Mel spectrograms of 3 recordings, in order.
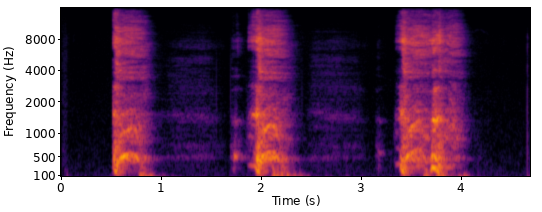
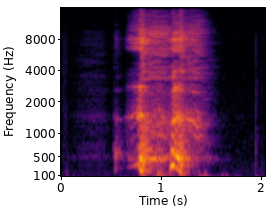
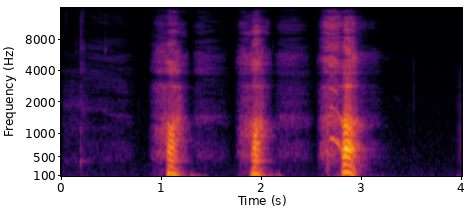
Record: {"three_cough_length": "4.7 s", "three_cough_amplitude": 6533, "three_cough_signal_mean_std_ratio": 0.42, "cough_length": "2.0 s", "cough_amplitude": 7232, "cough_signal_mean_std_ratio": 0.4, "exhalation_length": "4.0 s", "exhalation_amplitude": 12220, "exhalation_signal_mean_std_ratio": 0.26, "survey_phase": "beta (2021-08-13 to 2022-03-07)", "age": "45-64", "gender": "Male", "wearing_mask": "No", "symptom_cough_any": true, "symptom_runny_or_blocked_nose": true, "symptom_onset": "3 days", "smoker_status": "Never smoked", "respiratory_condition_asthma": false, "respiratory_condition_other": false, "recruitment_source": "Test and Trace", "submission_delay": "2 days", "covid_test_result": "Positive", "covid_test_method": "RT-qPCR", "covid_ct_value": 17.1, "covid_ct_gene": "ORF1ab gene"}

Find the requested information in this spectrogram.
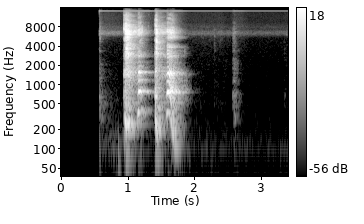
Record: {"cough_length": "3.4 s", "cough_amplitude": 24476, "cough_signal_mean_std_ratio": 0.33, "survey_phase": "beta (2021-08-13 to 2022-03-07)", "age": "65+", "gender": "Female", "wearing_mask": "No", "symptom_none": true, "smoker_status": "Never smoked", "respiratory_condition_asthma": false, "respiratory_condition_other": false, "recruitment_source": "REACT", "submission_delay": "4 days", "covid_test_result": "Negative", "covid_test_method": "RT-qPCR"}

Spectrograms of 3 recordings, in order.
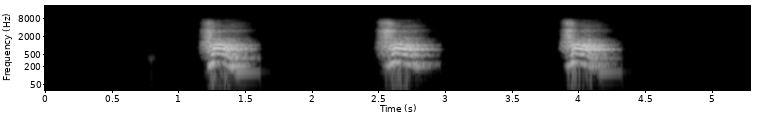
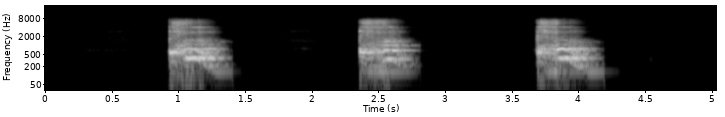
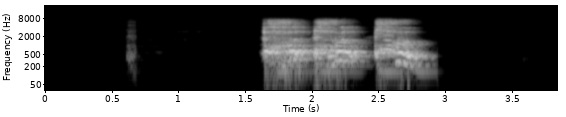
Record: {"exhalation_length": "5.3 s", "exhalation_amplitude": 30243, "exhalation_signal_mean_std_ratio": 0.37, "three_cough_length": "5.0 s", "three_cough_amplitude": 31697, "three_cough_signal_mean_std_ratio": 0.41, "cough_length": "3.8 s", "cough_amplitude": 31792, "cough_signal_mean_std_ratio": 0.47, "survey_phase": "alpha (2021-03-01 to 2021-08-12)", "age": "45-64", "gender": "Female", "wearing_mask": "No", "symptom_none": true, "smoker_status": "Current smoker (e-cigarettes or vapes only)", "respiratory_condition_asthma": false, "respiratory_condition_other": true, "recruitment_source": "REACT", "submission_delay": "1 day", "covid_test_result": "Negative", "covid_test_method": "RT-qPCR"}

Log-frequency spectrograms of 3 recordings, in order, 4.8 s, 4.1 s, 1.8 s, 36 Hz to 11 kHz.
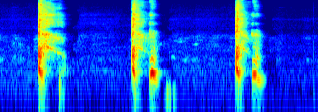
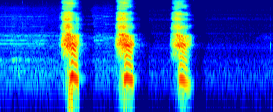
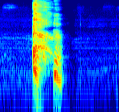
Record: {"three_cough_length": "4.8 s", "three_cough_amplitude": 31235, "three_cough_signal_mean_std_ratio": 0.28, "exhalation_length": "4.1 s", "exhalation_amplitude": 30676, "exhalation_signal_mean_std_ratio": 0.32, "cough_length": "1.8 s", "cough_amplitude": 29440, "cough_signal_mean_std_ratio": 0.3, "survey_phase": "alpha (2021-03-01 to 2021-08-12)", "age": "18-44", "gender": "Female", "wearing_mask": "No", "symptom_none": true, "smoker_status": "Never smoked", "respiratory_condition_asthma": true, "respiratory_condition_other": false, "recruitment_source": "Test and Trace", "submission_delay": "2 days", "covid_test_result": "Positive"}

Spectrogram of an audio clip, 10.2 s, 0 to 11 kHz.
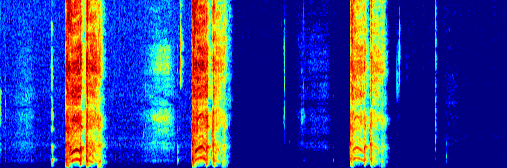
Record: {"three_cough_length": "10.2 s", "three_cough_amplitude": 32310, "three_cough_signal_mean_std_ratio": 0.27, "survey_phase": "alpha (2021-03-01 to 2021-08-12)", "age": "18-44", "gender": "Male", "wearing_mask": "No", "symptom_none": true, "smoker_status": "Ex-smoker", "respiratory_condition_asthma": false, "respiratory_condition_other": false, "recruitment_source": "REACT", "submission_delay": "2 days", "covid_test_result": "Negative", "covid_test_method": "RT-qPCR", "covid_ct_value": 40.0, "covid_ct_gene": "N gene"}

